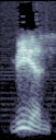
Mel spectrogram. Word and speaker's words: Mehan: Mehan, as in me and you.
